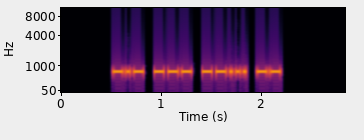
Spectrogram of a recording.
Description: Morse code, heard as a keyed tone, about 36 wpm, 700 Hz. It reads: KO7M
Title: USA Call Signs - 4 Characters - 3x Character Spacing - 35wpm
